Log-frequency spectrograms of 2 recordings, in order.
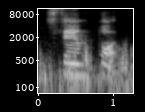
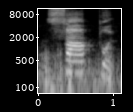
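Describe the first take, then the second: First: The word has an M and an O vowel. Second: The word has no M and a U vowel. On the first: This is the speaker's own regional form. "I say Sam Pot with an M and an O" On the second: This is another region's form. "some people drop the M"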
